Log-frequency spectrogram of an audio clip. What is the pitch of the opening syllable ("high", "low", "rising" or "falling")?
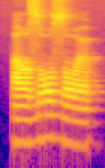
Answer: low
